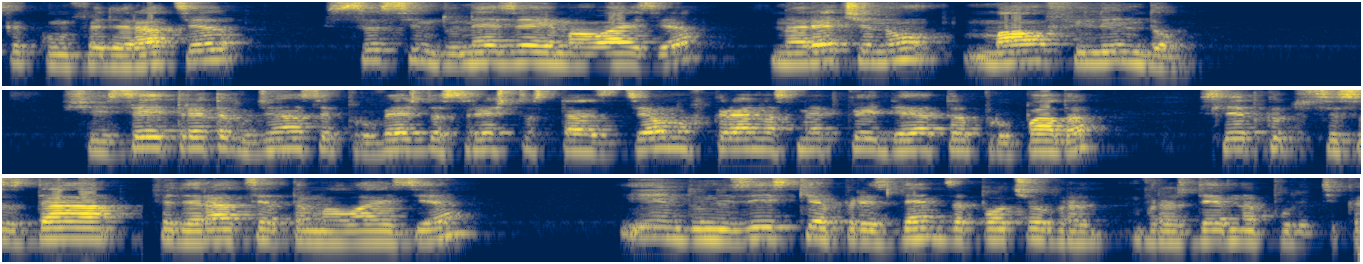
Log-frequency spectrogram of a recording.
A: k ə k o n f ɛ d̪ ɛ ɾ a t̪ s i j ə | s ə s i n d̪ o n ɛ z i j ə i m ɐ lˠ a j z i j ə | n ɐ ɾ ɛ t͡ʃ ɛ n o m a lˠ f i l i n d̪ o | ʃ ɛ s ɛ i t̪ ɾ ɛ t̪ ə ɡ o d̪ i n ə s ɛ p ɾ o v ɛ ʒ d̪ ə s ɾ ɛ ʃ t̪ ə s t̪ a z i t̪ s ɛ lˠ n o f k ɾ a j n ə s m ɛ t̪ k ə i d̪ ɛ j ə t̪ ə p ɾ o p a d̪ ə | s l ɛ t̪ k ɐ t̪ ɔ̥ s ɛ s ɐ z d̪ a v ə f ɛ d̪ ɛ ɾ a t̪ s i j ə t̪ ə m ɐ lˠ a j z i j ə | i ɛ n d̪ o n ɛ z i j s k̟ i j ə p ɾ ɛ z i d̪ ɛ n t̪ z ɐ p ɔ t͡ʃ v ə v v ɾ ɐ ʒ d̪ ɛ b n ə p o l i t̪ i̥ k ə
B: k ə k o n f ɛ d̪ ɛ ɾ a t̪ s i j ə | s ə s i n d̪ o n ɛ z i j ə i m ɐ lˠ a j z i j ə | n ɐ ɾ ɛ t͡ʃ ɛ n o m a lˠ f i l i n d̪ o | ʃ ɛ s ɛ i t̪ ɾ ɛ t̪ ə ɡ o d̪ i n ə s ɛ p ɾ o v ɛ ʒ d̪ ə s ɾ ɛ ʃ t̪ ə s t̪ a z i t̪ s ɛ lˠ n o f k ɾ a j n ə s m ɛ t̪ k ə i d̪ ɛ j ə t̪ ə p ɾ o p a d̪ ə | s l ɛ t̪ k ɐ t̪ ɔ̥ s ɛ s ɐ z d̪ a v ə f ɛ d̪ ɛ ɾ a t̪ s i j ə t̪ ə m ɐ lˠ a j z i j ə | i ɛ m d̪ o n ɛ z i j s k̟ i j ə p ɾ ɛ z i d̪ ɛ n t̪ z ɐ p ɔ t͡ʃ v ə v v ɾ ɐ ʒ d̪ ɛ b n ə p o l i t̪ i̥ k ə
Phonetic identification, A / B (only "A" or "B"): A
